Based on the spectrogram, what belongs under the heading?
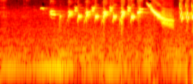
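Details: Goldfinch and canary hybrid mule in song, with quick twittering high notes gliding up and down, a sweeping downward whistle, then a new burst of rapid chirps over a faint low hum.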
